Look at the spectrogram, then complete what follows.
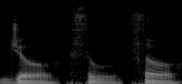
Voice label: "jothutho", concat syllables; Affixing experiment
